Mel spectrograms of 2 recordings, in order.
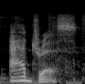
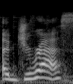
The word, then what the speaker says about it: address: Now, if you notice, it's spelled the same way as address, That's right. but you pronounce it differently. So the verb address has the stress on the second syllable.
